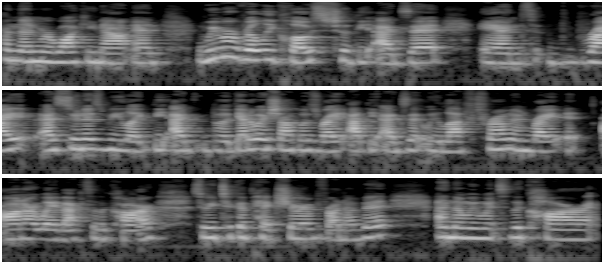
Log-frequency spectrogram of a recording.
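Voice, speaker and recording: Bright-voiced excitable young woman rambling. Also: medium pitch. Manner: rambling, excitable, heavy use of "like". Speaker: vlogger. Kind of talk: casual storytelling.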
